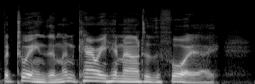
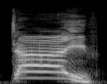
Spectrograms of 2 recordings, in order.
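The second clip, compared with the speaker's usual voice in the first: shout at the top of his lungs. A narrator's reading. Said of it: "At the top of his lungs".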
